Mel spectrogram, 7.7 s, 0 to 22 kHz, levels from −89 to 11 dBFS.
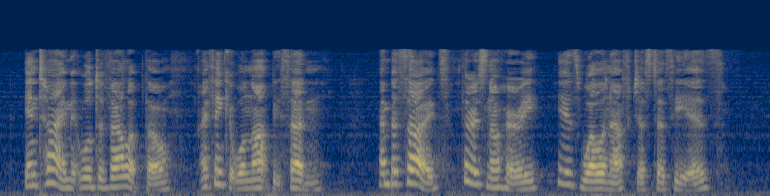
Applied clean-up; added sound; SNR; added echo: none; none; none; reverberation time 0.2 s.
